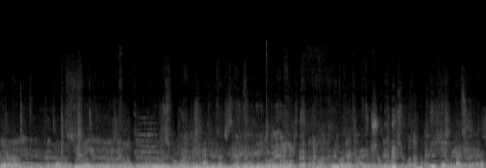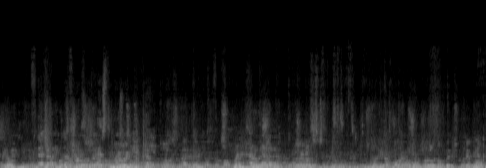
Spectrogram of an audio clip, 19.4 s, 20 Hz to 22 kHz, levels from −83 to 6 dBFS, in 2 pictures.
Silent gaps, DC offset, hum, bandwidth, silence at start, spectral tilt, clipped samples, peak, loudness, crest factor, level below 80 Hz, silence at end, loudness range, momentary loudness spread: none; under 0.1%; none; 15.5 kHz; 0 s; -7 dB/octave; under 0.1%; -18 dBFS; -35 LUFS; 16 dB; -52 dBFS; 0 s; 3 LU; 7 LU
